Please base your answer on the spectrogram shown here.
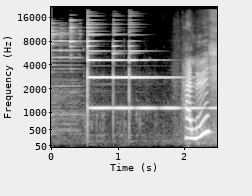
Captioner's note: bell rings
